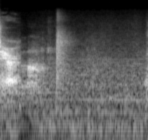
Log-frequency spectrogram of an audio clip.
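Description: Near silence: room tone after the tail of a spoken word, with one faint short hiss a little under a second in.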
